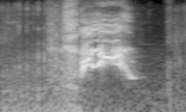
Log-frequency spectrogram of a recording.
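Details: A single sneeze from a VTuber streamer (hololive): a short breathy build-up, then a sharp voiced burst that trails off.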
